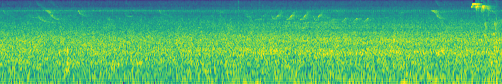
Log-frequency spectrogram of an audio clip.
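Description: Faint birdsong of short, falling chirps, with a quick run of several notes about halfway through, over a steady low hiss. A brief, louder high-pitched sound comes near the end.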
